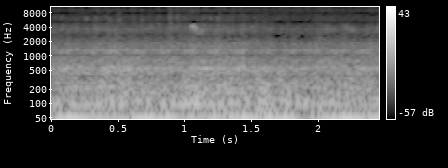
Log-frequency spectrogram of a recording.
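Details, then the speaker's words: 1993 Ford F-250 7.3L IDI diesel with new injectors, o-rings and return lines, glow plugs tested, good compression, injection pump untouched and suspected; deep idle rumble with uneven, shaky beat, misses and smokes, running rough. "really shaking bad as you can see the whole cell phone I got a shake"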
